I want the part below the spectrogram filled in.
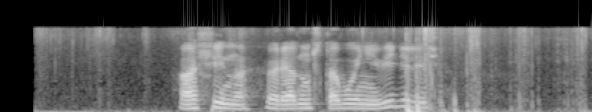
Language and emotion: Russian, neutral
